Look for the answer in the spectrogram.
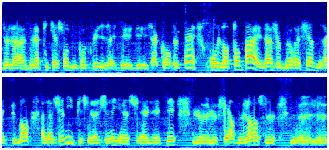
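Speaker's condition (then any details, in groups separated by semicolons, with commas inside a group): No condition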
